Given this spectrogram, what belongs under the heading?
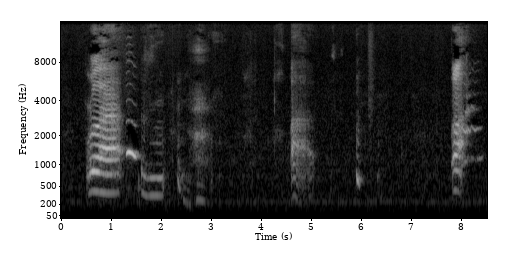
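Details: Infant fussing and crying while bothered by hiccups: short, whiny cries and fussy vocal bursts broken by pauses, with a few quick catches; an infant fussing cry.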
